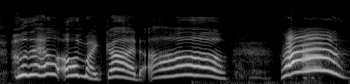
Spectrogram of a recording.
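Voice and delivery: loud, high startled cry; shocked outburst. Real, not acted. Streamer startled by surprise guest in chat, loud shock. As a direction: jump out of your seat in shock.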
